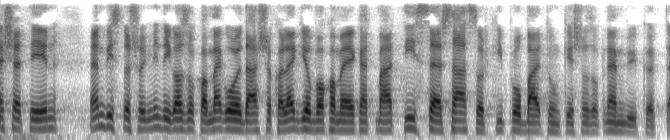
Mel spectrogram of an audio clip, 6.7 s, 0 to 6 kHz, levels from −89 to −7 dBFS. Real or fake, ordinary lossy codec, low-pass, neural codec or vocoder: fake; none; 5.4 kHz; codec, 24 kHz, 1.2 kbps, DualCodec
